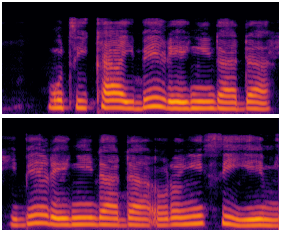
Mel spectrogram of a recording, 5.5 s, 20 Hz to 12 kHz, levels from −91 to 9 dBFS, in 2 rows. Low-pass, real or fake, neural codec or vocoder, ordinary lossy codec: 7.2 kHz; fake; codec, 16 kHz, 16 kbps, FreqCodec, smaller model; none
